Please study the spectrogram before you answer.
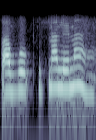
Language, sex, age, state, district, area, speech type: Hindi, female, 18-30, Uttar Pradesh, Chandauli, rural, conversation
